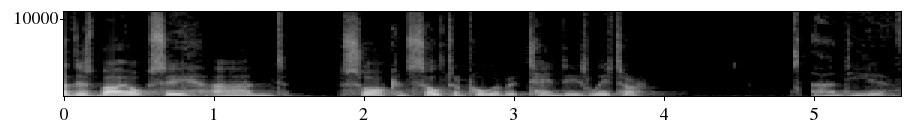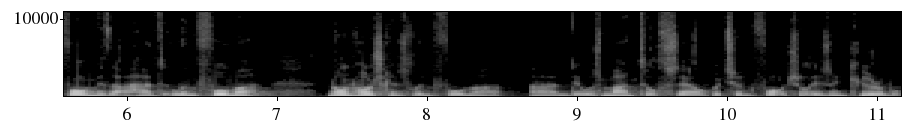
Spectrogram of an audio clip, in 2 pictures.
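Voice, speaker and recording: A man with a Scottish accent talks at a fairly quick pace in a medium pitch, somewhat breathy and with a dark, mellow tone and fairly even intonation, in a very clean recording with a silent background. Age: 60s. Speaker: cancer patient, retired police officer. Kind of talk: testimony.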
